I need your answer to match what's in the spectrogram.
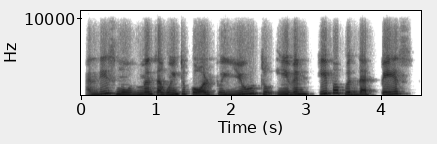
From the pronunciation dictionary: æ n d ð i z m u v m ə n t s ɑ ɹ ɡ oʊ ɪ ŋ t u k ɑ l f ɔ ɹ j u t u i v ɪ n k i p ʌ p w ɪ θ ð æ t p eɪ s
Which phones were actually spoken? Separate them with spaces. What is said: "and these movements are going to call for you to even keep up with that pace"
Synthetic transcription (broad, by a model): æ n d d i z m u v m ə n t s ɑ ɹ ɡ oʊ ɪ ŋ t u k ɑ l f ɔ ɹ j u t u i v ɪ n k i p ʌ p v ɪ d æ t p eɪ s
